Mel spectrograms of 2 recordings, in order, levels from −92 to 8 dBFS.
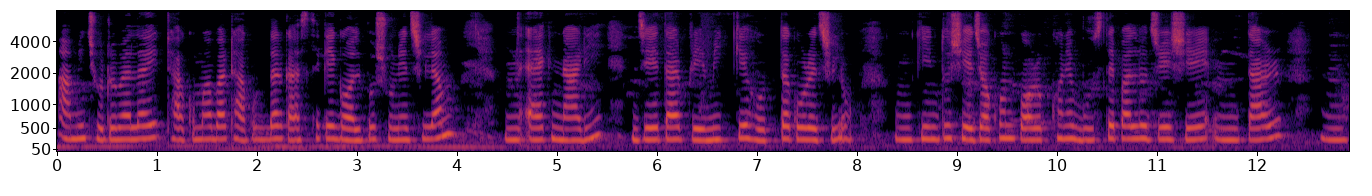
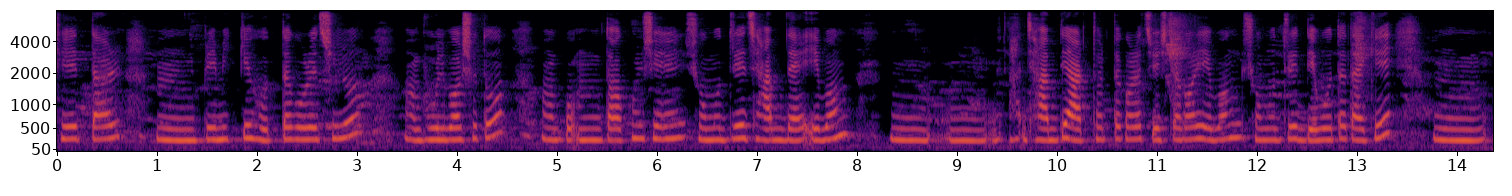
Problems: none marked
